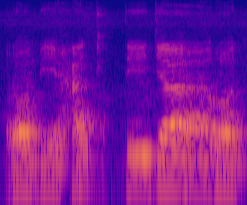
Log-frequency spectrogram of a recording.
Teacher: Kemudian tak yang kedua tijaratuhum. Cara membacanya seakan-akan hak itu bertasdid dengan huruf tak yang kedua, menjadi robihat tijaratuhum.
